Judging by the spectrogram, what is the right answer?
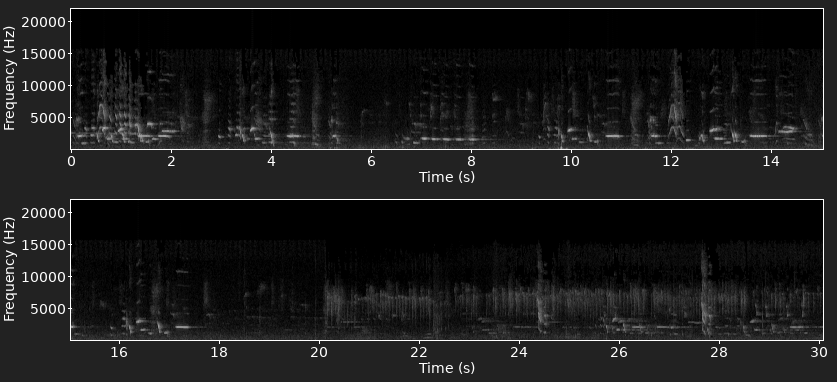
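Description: Forest birds singing: a busy run of varied clear whistled notes, clicks and short trills, thinning out past the middle to sparser calls over a steady high hiss.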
